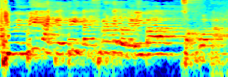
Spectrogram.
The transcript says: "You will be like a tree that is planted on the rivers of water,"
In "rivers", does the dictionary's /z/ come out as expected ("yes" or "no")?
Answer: no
